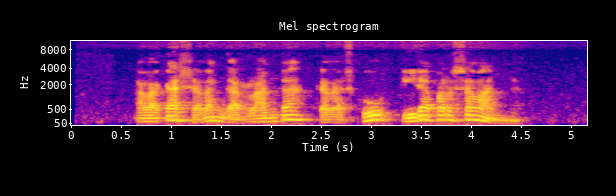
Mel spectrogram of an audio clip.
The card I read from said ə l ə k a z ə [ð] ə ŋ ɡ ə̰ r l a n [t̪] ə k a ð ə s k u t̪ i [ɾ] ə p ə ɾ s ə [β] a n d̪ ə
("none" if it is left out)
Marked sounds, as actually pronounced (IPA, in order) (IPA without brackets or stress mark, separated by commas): ð, d̪, ɾ, β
